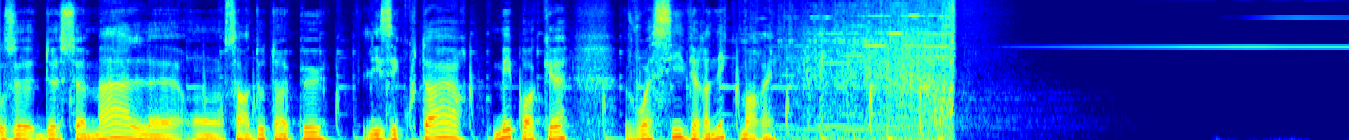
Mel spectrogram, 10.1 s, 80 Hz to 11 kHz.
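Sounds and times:
speech: 0.0s - 6.4s
simulated tinnitus high-pitched ringing tone: 5.6s - 10.1s.

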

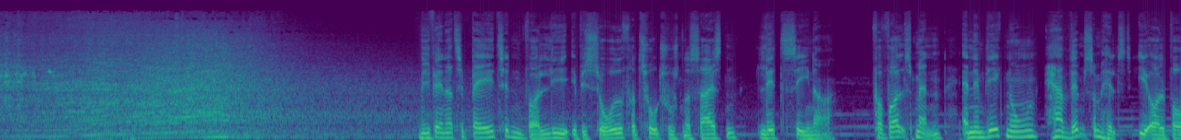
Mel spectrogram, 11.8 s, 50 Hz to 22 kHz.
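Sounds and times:
car engine roaring as the car accelerates hard: 0.0s - 5.8s
car tire noise: 0.0s - 6.0s
speech: 4.2s - 11.7s.

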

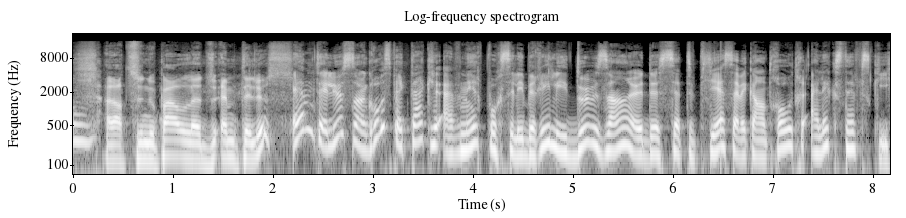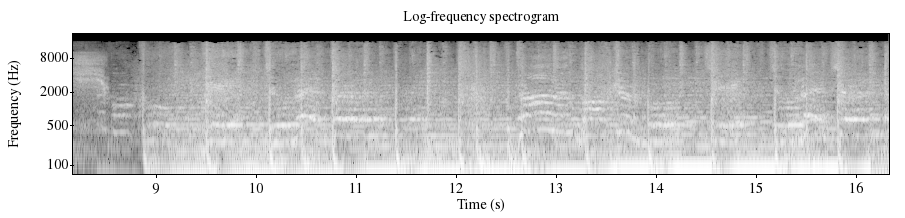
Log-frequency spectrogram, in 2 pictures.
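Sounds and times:
speech: 0.0s - 9.1s
pop song with steady beat, deep bass and layered instruments: 8.4s - 16.3s.

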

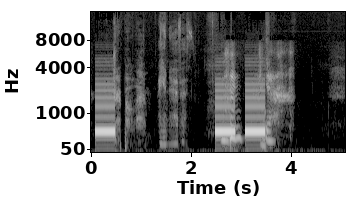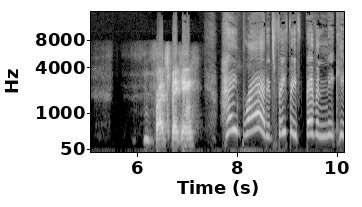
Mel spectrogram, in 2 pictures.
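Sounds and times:
telephone dialing tones as a phone number is entered: 2.5s - 3.5s
speech: 6.4s - 10.1s.

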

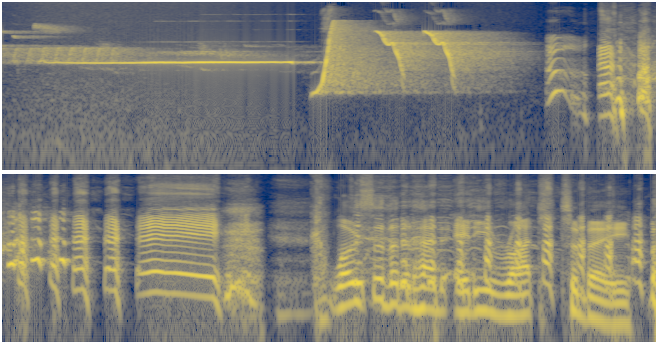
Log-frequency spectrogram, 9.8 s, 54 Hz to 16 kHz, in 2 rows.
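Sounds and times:
eastern whipbird call: 0.4s - 3.9s
laughter: 4.1s - 9.8s
speech: 6.5s - 9.8s.

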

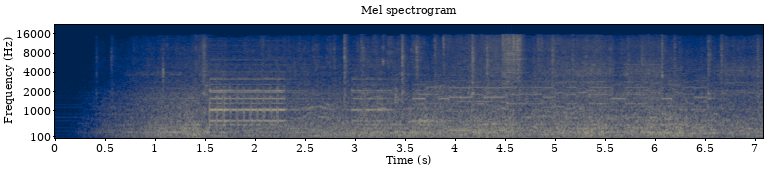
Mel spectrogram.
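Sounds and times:
slot machines spinning on a busy casino floor: 1.2s - 7.0s
bright electronic chiming tones: 1.6s - 6.4s.

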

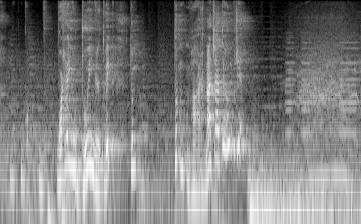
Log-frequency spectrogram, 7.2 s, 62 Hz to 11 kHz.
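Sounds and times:
speech: 1.1s - 2.9s, 3.5s - 5.0s
car engine roaring at speed accelerating hard: 5.7s - 7.2s.

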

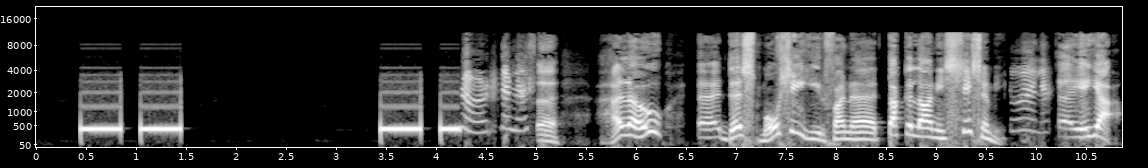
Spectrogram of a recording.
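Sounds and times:
telephone ringback tone on outgoing call to the municipality: 0.4s - 1.5s, 3.4s - 4.3s
speech: 4.8s - 10.8s.

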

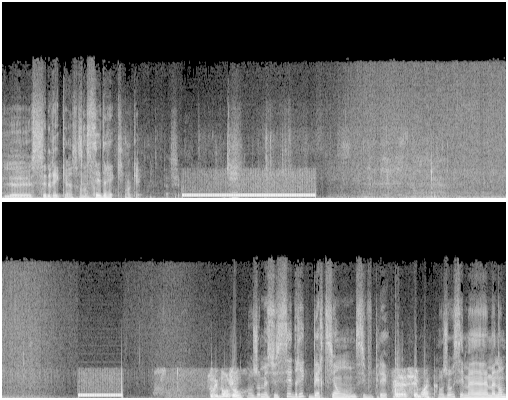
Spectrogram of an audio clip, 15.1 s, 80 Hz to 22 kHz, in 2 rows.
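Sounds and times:
speech: 0.0s - 2.8s, 3.4s - 3.9s, 11.0s - 15.1s
telephone dial tone while placing a call: 2.7s - 4.7s, 8.7s - 9.4s.

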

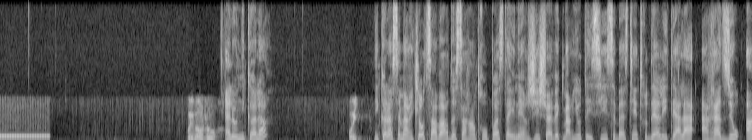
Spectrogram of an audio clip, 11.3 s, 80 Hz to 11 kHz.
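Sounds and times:
telephone ringback tone on an outgoing call: 0.0s - 0.8s
speech: 2.8s - 4.1s, 5.2s - 11.2s.

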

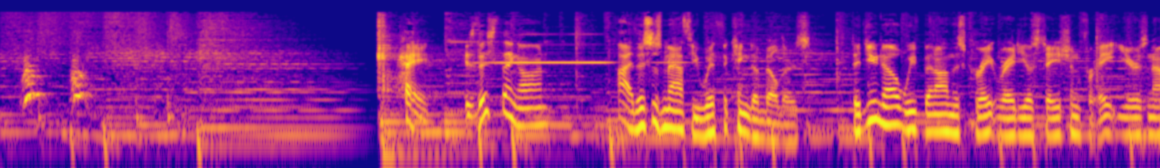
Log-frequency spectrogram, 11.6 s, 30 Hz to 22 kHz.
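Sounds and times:
dog barking and yipping: 0.1s - 1.0s
speech: 4.0s - 5.6s, 6.2s - 11.5s.

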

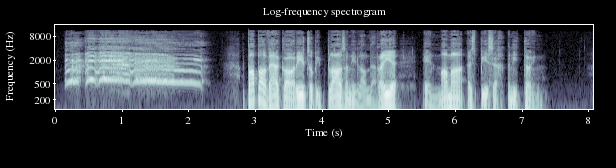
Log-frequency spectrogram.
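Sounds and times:
rooster crowing: 0.1s - 2.4s
speech: 2.9s - 7.4s.

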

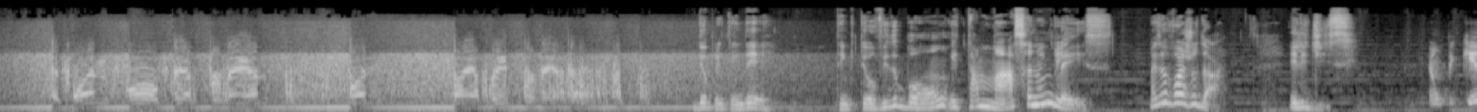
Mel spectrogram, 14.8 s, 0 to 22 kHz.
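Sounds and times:
broadband hiss on old radio transmission: 0.0s - 8.6s
low hum on old radio transmission: 0.0s - 11.2s
band-limited male voice over old radio transmission: 0.5s - 7.7s
speech: 6.2s - 7.8s, 8.4s - 12.3s, 12.9s - 13.6s, 14.3s - 14.7s.

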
